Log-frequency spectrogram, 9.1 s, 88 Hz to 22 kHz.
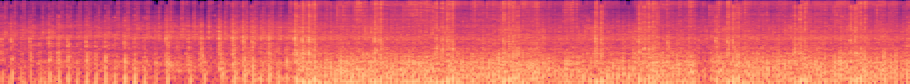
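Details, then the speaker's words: Worn old single-cylinder engine on a Baja doodlebug, warmed up: uneven loping beat that wanders and sags, then stalls; runs rough and keeps dying, cause unknown, being replaced by a Predator 212. "if i guess if you can't already tell why i'm getting a new engine this is why this engine won't run very well anymore it sounds like it's about to die again"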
